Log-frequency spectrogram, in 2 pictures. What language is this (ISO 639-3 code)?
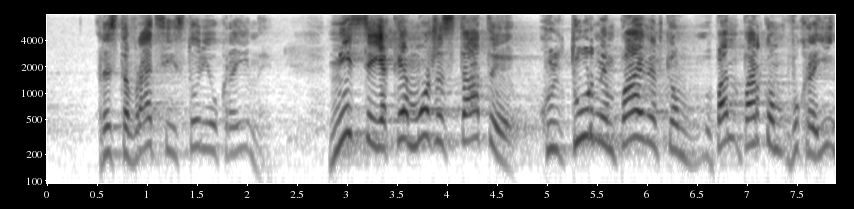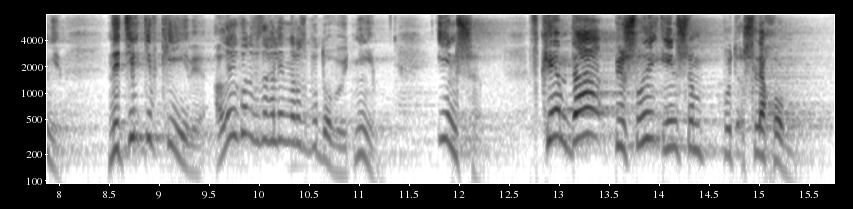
ukr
